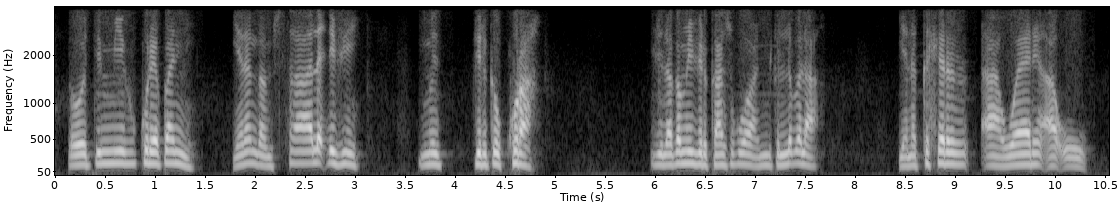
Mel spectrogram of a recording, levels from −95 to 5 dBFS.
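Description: Comfort noise in place of the background at 0.0–0.14 s and 1.48–1.78 s: in the pauses the real room sound gives way to a steady, featureless hiss, about 3 dB and 6 dB quieter, likely because the sender stopped transmitting and the receiver synthesised filler noise. The same swap happens at 3.12–3.64 s, between "pani yanaga msaledifi" and "mi vir" (about 2 dB quieter), and at 3.98–4.2 s, after "pani yanaga msaledifi mi" (about 8 dB quieter).

Onset clipped by the voice detector at 4.18 s: as sound resumes, its first 20 ms is missing and it starts abruptly, likely because the detector reacted late and that opening was never sent.

Comfort noise in place of the background returns at 4.9–5.96 s, just before "villaka mi virkasu", and at 7.7–8.44 s, each about 4 dB quieter, and again at 10.4–10.55 s, about 3 dB quieter. Throughout, nothing is heard above 4 kHz, which fits a narrowband telephone codec on the call path.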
